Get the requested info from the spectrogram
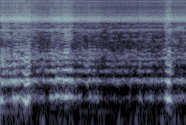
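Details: Asian honey bees (Apis cerana) at a colony during honey harvest in rubber-tree flowering season: a steady, low droning hum with layered tones, broken by two short knocks of hive handling.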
